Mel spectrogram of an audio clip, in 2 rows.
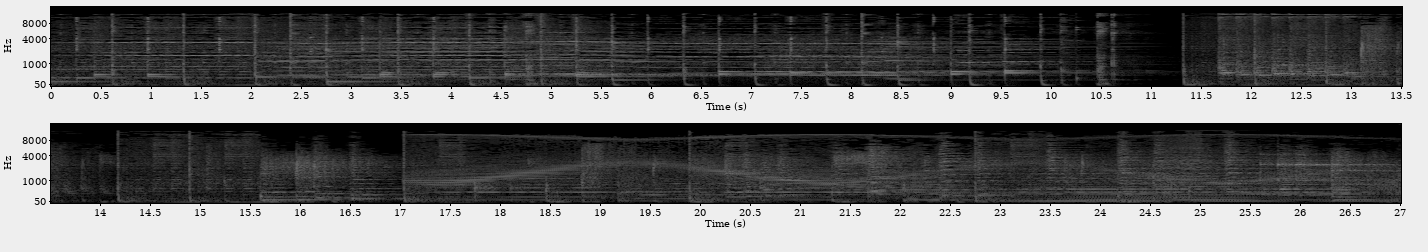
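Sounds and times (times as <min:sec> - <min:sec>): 
underground jungle music: 0:00.0 - 0:10.8, 0:11.4 - 0:26.9.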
